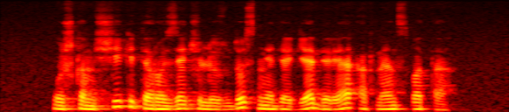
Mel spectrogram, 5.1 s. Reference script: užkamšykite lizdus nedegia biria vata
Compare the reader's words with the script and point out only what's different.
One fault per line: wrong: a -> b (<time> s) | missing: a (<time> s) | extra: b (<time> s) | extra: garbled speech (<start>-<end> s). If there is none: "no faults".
extra: rozečių (1.6 s)
extra: akmens (3.7 s)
